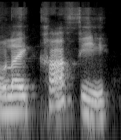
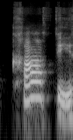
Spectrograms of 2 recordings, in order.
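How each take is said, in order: First: Said in the usual way. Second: "coffee" said much higher with a falling end; name the object brightly; high, falling "coffee" as a label; emphasized label. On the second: Shown as a demonstration. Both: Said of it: "show them the item".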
